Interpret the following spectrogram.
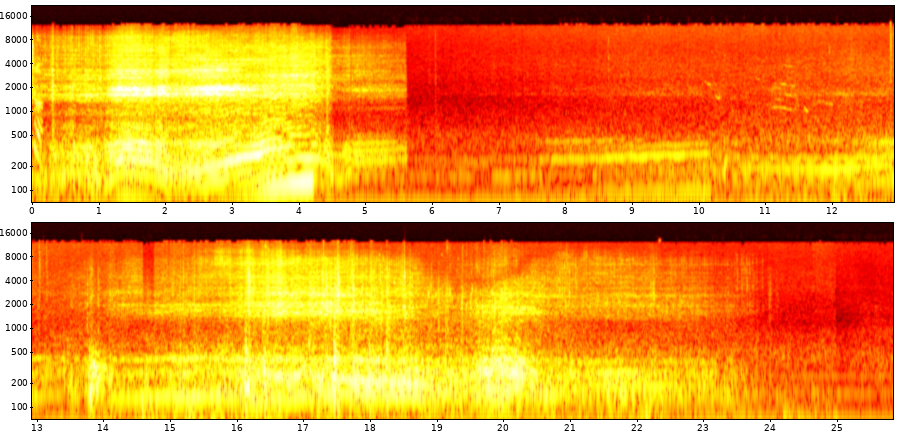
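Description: Motorcycle-and-sidecar engine revving as it pulls away, its pitch rising and falling. It then runs at a steadier note across open ground, growing louder for a few seconds past the middle and fading near the end.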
